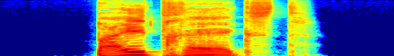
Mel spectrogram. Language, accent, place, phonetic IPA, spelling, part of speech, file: German, Germany, Berlin, [ˈbaɪ̯ˌtʁɛːkst], beiträgst, verb, De-beiträgst.ogg
- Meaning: second-person singular dependent present of beitragen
